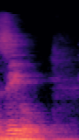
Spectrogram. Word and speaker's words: xero: Biology में XERO इसका उच्चारण है जीरो।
